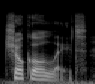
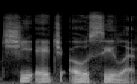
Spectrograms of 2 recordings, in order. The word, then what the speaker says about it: chocolate: Many people pronounce it chocolate, emphasizing the last part, but it should be lit with a very short middle syllable. CHOC-let.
